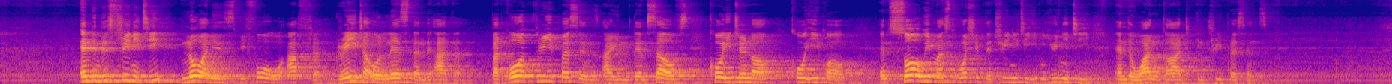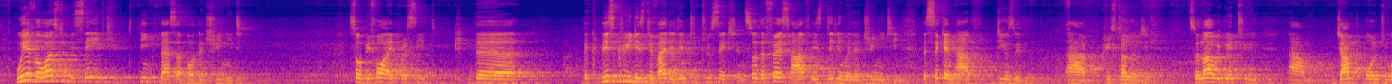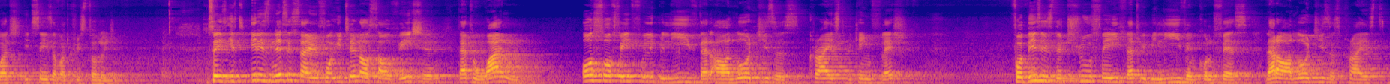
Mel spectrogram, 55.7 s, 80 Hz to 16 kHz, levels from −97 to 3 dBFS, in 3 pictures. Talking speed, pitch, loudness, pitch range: 145 wpm, 155 Hz, -19 LUFS, 145-185 Hz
